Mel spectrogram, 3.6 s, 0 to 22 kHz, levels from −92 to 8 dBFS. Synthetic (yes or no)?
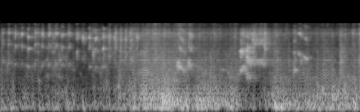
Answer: yes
